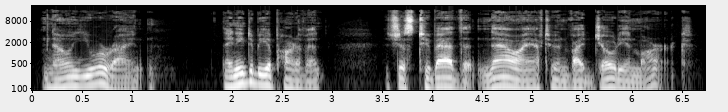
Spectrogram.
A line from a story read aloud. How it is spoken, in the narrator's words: Chris grumbled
